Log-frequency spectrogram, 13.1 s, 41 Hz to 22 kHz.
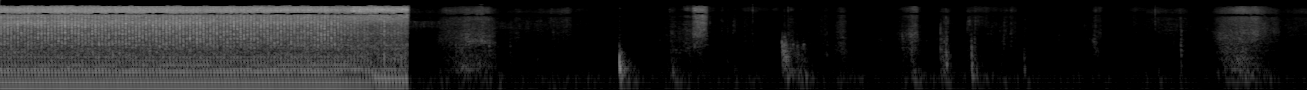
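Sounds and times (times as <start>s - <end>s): wooden boards knocking and scraping: 7.6s - 10.0s.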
